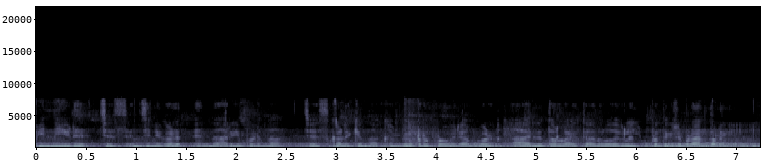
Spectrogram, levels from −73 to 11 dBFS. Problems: low volume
